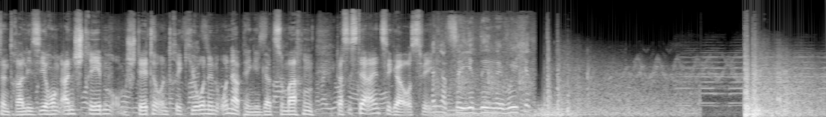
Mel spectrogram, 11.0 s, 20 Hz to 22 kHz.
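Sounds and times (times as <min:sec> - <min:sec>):
speech: 0:00.0 - 0:07.5
city din: 0:00.0 - 0:11.0
explosions during an air attack on a city: 0:05.8 - 0:11.0.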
